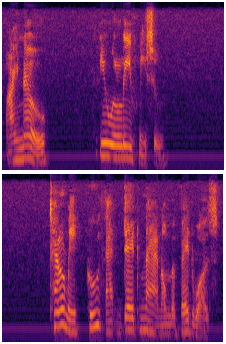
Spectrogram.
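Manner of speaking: a hint of a worried miser; Scrooge. A narrator's reading. Scrooge pleads with the ghost.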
